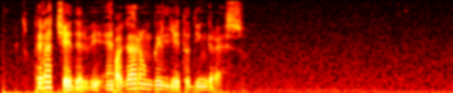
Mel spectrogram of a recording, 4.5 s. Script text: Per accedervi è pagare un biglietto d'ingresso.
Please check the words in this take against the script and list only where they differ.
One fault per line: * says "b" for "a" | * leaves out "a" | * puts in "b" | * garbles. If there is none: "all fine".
all fine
